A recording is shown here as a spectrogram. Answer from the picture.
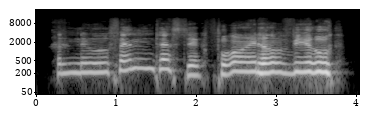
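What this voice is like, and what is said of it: Sings in a put-on accent. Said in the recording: “Really, with the accent? With the accent?”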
